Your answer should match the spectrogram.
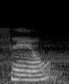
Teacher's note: o ditongo decrescente apresenta a parte inicial do ditongo mais proeminente do que a parte final ou seja o início ele tem é uma força maior então · o E é mais forte que o U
